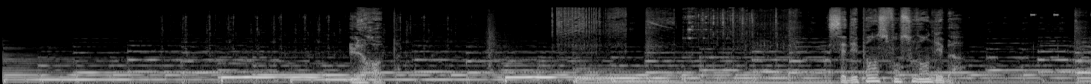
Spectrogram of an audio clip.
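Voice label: French, male, narration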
